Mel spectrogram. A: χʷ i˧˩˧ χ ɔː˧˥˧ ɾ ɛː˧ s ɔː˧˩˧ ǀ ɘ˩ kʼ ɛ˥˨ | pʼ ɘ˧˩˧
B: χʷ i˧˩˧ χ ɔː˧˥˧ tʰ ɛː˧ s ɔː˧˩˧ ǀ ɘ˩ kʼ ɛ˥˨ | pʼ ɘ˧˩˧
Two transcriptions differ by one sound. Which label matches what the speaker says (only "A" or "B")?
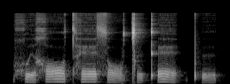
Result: B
